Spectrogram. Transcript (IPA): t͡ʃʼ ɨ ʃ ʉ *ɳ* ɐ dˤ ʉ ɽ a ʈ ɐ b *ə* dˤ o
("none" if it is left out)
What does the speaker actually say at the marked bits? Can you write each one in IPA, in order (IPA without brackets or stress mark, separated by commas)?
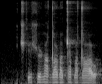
ɳ, ʉ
